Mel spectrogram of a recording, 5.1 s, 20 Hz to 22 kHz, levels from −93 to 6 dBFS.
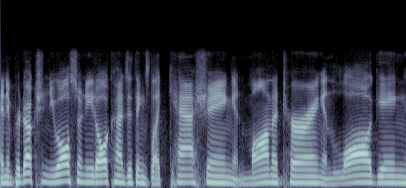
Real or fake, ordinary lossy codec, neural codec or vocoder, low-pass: real; Opus, 24 kbps; none; 7.2 kHz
